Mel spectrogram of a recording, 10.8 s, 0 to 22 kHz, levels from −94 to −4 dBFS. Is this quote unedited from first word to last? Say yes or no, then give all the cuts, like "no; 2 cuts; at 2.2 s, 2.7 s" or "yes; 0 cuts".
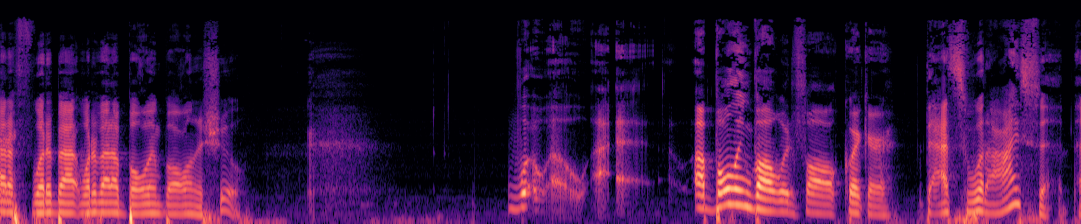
yes; 0 cuts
